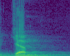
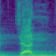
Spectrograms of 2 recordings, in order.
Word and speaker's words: جنب: جیم نون بے، چونکہ تجوید کے قاعدے کے لحاظ سے آپ کو تلفظ میں میم کی آواز محسوس ہوگی، جنب، حالانکہ جنب ہے۔ اس کا ترجمہ کیا ہے؟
